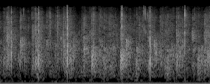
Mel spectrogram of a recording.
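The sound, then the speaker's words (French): Audience applause at a radio fundraising marathon, a lively patter of many distinct hand claps at a fairly loud, steady level, irregular in rhythm with no voices over it. “Et ça, je pense, ça mérite une bonne main d'applaudissements,”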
